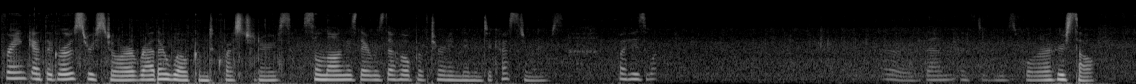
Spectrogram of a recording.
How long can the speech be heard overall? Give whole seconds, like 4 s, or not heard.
9 s.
